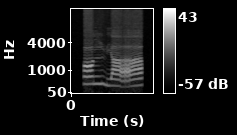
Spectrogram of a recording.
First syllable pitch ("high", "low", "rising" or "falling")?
high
